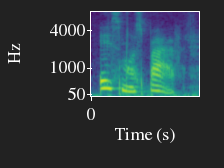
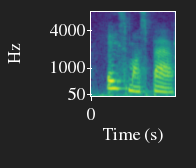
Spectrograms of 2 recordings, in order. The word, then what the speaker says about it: esmaspäev: Во-первых, буковка «е» в эстонском языке она произносится не как «е», а как «э». И поэтому вы слышите esmaspäev, esmaspäev, как бы буковка «э», да? Не esmaspäev, и ударение ставим на первый слог, и потом еще на слово päev.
